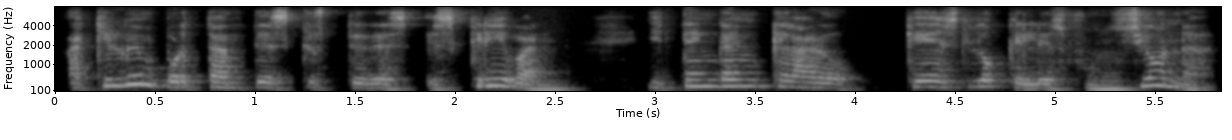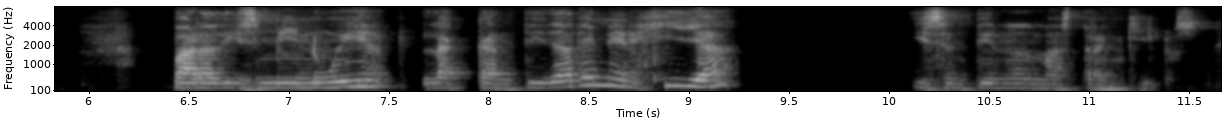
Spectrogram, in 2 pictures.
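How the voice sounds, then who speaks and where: Man explaining calmly, mellow tone. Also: sits high, a little slow, highs cut off. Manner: explains step by step, checks in with "¿va?". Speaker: teacher. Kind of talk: educational talk to students.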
